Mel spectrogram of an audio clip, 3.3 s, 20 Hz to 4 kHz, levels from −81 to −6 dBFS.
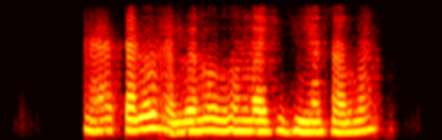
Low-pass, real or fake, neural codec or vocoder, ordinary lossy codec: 3.6 kHz; fake; codec, 16 kHz, 0.5 kbps, FreqCodec, smaller model; AAC, 16 kbps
